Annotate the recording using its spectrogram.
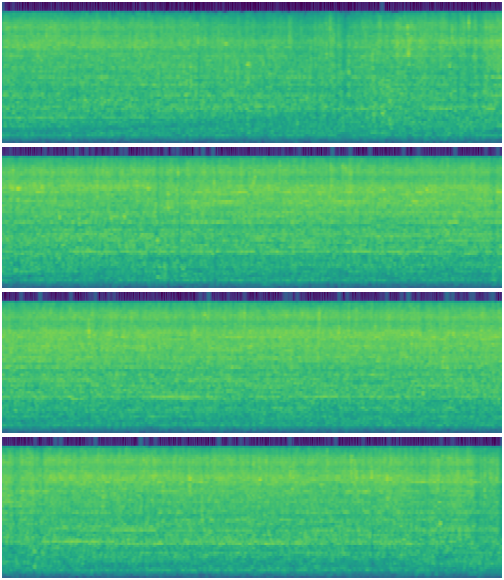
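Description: A rotary tiller churns and splashes through wet mud.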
